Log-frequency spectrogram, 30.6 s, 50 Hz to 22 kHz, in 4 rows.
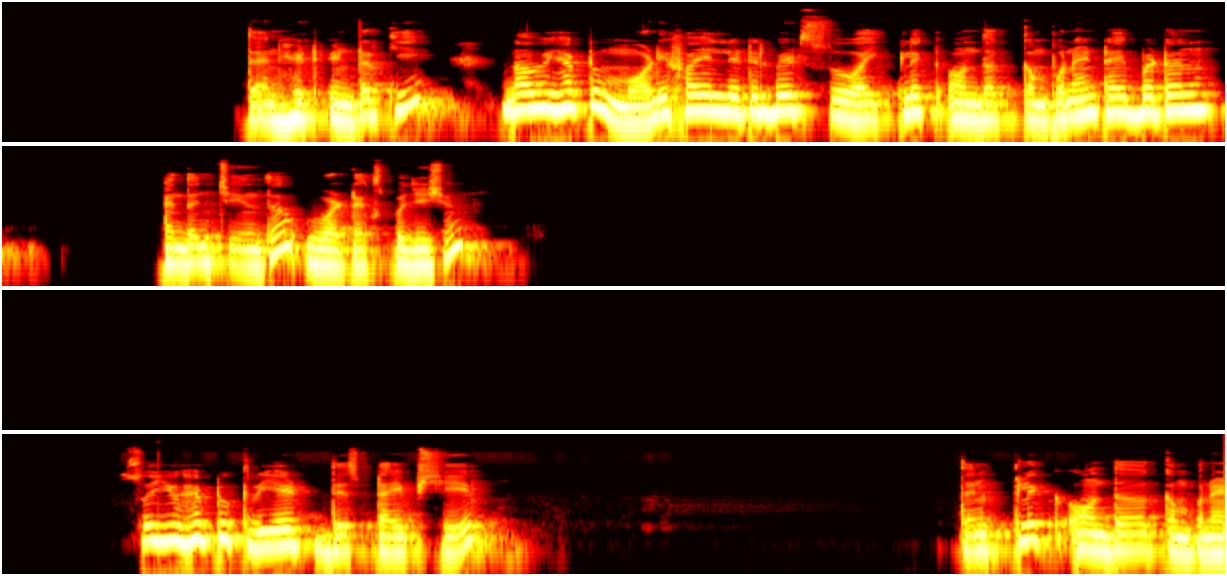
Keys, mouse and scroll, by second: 1.7 Return, 3.1 scroll up 1, 3.8 alt+middle click, 4.3 alt+scroll up 1, 5.1 scroll up 1, 5.7 alt+middle click.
